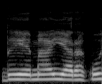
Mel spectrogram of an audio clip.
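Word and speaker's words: Nehemiah: 영어 성경은 느헤마이아라고 읽는다.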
